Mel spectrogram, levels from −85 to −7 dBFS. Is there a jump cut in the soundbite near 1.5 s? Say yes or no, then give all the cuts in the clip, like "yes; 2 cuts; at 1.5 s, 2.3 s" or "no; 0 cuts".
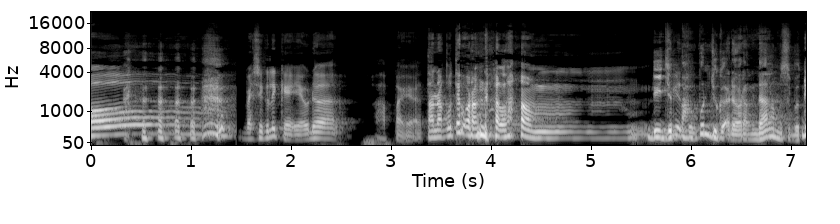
yes; 1 cut; at 1.5 s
